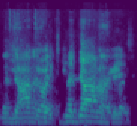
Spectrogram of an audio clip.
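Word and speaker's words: Bogdanović: Um Badonovich. Okay. See, it's that G that threw me off. If there was no G, I would have said Bodon. It's all the silent letters that throw me off.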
